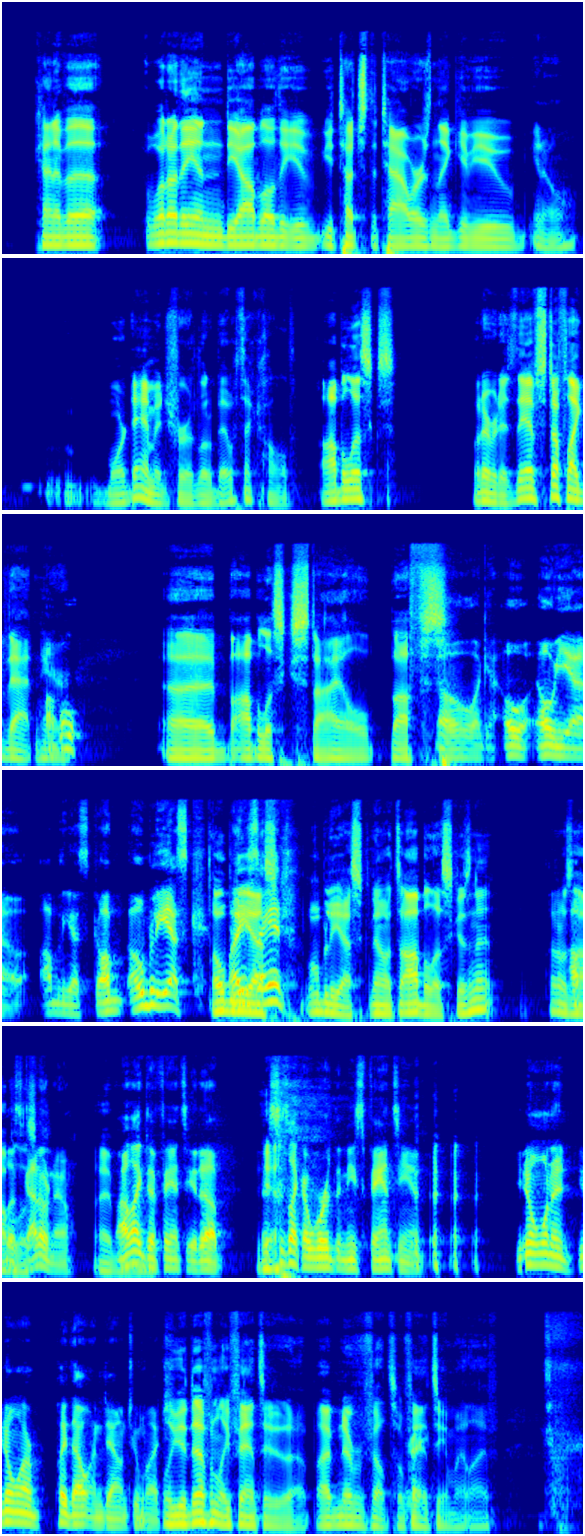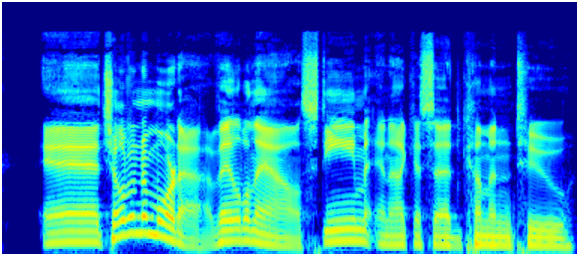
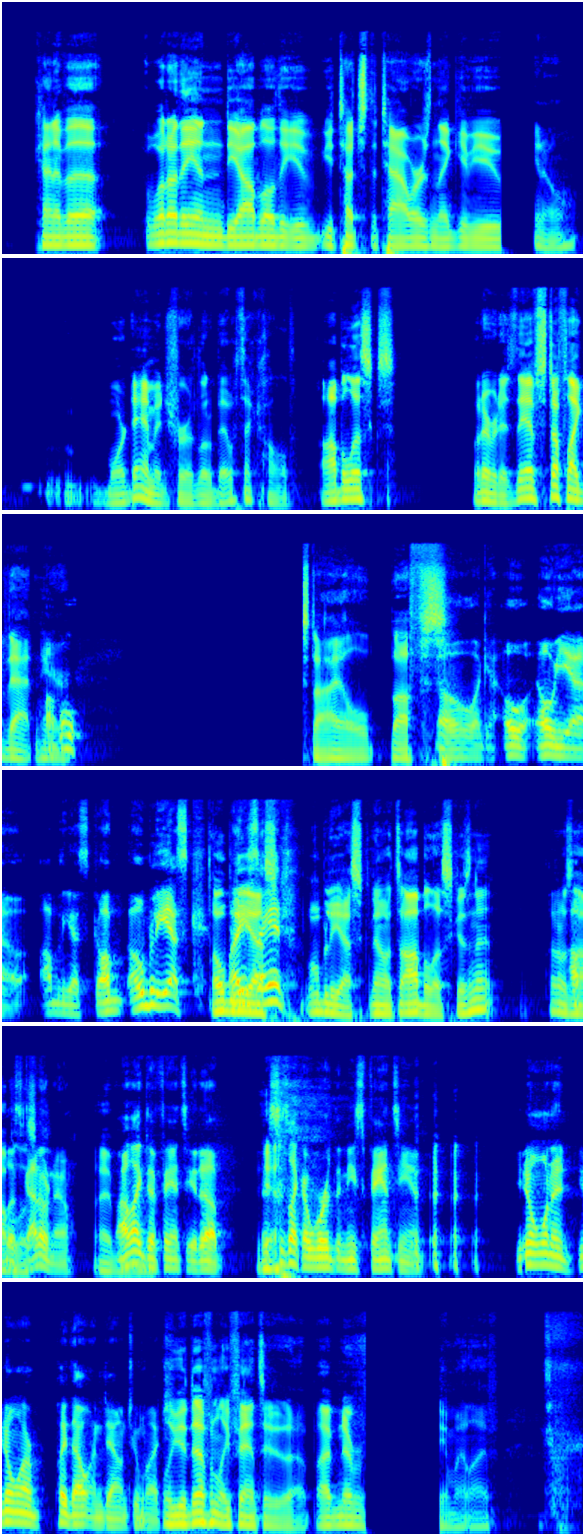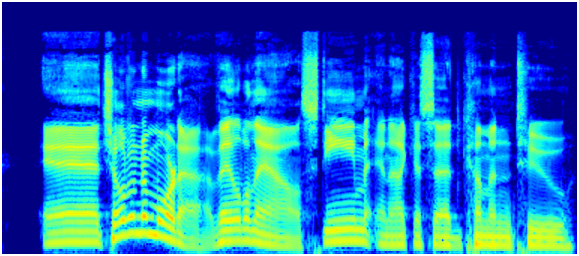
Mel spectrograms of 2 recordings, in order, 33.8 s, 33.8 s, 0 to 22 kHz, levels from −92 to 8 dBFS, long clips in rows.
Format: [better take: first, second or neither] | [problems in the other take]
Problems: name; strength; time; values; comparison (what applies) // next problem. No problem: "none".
first | audio cutting out; at 4 s, at 11 s for 1.5 s and at 27 s for 0.5 s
